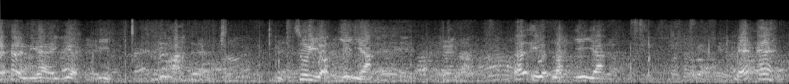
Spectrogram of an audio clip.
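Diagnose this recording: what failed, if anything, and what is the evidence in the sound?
Hard clipping runs through the whole recording. The signal was driven about 14 dB past what a converter or gain stage could pass, so a modest share of samples (around 7 percent) have flat-topped peaks. Every loud moment carries a harsh, buzzy fuzz rather than the warm rounding of soft saturation. That fuzz sits inside a top end ending near 8 kHz from the call codec, so the overload happened before encoding, not in the network or codec.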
